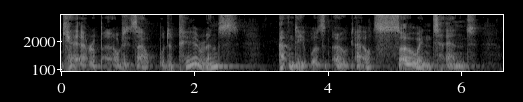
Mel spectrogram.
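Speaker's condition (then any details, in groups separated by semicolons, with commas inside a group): Spasmodic dysphonia; cause unknown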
